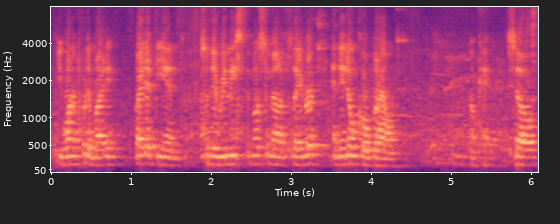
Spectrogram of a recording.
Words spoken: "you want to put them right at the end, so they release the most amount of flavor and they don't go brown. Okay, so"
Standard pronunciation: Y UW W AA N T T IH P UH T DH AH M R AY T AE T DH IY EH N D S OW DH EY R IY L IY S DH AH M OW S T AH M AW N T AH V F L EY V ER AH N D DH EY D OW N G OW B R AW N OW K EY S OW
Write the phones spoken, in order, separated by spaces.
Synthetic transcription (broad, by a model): Y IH W AA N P T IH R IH T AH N R AY T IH T DH IY EH N D S OW DH EY R IY L IY S DH AH M OW S T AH M AW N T AH V F L EY V ER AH N DH EY D OW N G OW B R AW N OW K EY S OW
